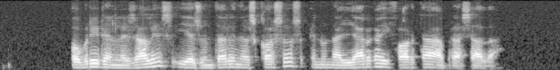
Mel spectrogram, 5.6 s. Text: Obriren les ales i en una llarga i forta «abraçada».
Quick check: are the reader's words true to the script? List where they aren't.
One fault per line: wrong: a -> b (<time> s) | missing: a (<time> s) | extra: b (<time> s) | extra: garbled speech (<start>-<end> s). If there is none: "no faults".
extra: ajuntaren els cossos (1.9 s)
